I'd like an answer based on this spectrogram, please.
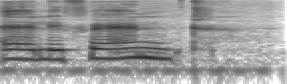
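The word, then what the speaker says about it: elephant: एच ए एनटी तो ई एल ई पी एच ए एनटी को हम पढ़ते हैं एलीफेंट और एलीफेंट मींस क्या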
